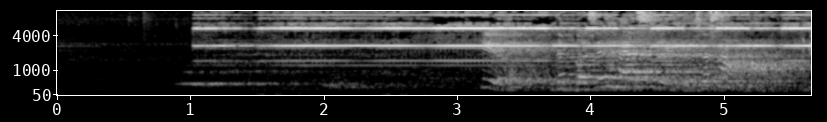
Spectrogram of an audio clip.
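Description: An electronic buzzer sounds a steady, high tone.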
